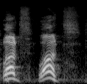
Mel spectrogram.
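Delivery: a hint of a Northern caveman calling his lads; caveman accent. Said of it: "With the accent".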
